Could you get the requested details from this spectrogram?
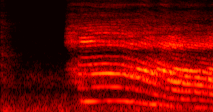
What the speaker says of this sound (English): That is the airplane.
